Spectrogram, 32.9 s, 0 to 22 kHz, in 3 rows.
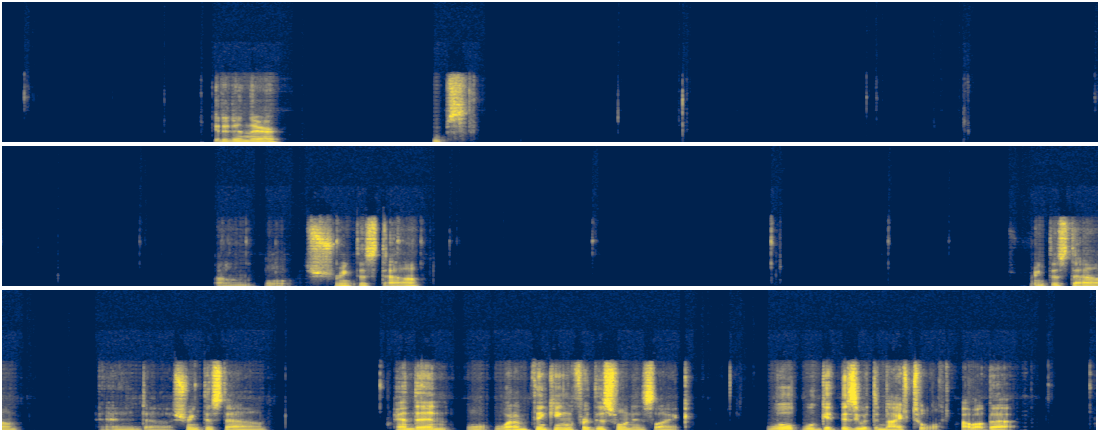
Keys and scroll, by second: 3.3 v, 4.5 super+z, 6.6 super+c, 9.4 super+v, 30.8 super+=.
